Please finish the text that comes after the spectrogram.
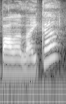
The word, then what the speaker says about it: balalaika: Or maybe you've heard of the instrument balalaika, Balalaika, balalaika. Again, the I sound is spelled with an AI.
